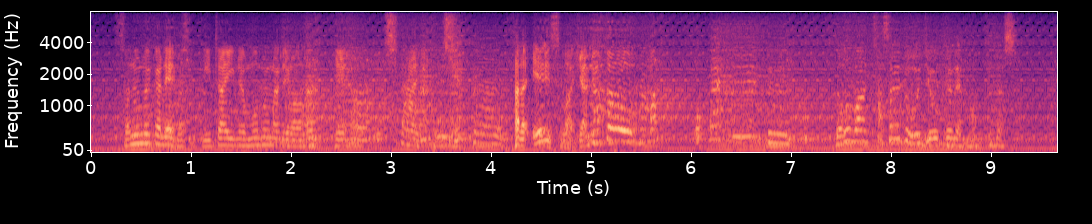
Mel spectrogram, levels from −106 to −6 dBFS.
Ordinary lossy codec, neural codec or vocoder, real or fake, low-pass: none; codec, 16 kHz, 0.4 kbps, LongCat-Audio-Codec; fake; none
